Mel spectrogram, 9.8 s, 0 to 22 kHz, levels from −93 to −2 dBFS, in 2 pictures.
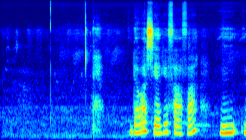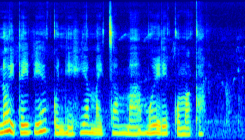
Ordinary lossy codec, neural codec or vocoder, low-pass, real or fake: none; vocoder, 44.1 kHz, 128 mel bands every 512 samples, BigVGAN v2; none; fake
